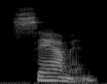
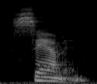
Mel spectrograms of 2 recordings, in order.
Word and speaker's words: salmon: So in all of these words here, the L is silent. Do not pronounce it. Here we go. Would, should, could, walk, talk, half, chalk, salmon. Again, would, should, could, walk, talk, half, chalk, salmon.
